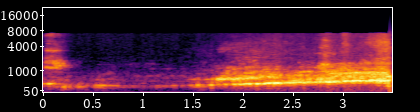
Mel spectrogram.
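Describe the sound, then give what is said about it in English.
After a moment of faint low rumbling, a motorcycle engine swells in and holds loud, its roaring pitch climbing steadily as it races past, muffled as heard from inside with all the windows closed. “I hope you can you hear that motorcycle racing by God?”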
